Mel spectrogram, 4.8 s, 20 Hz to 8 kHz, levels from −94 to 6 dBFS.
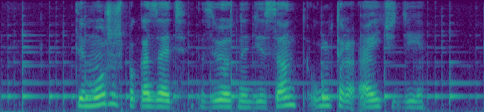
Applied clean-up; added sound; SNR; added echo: none; Dishes, pots, and pans; 11 dB; none.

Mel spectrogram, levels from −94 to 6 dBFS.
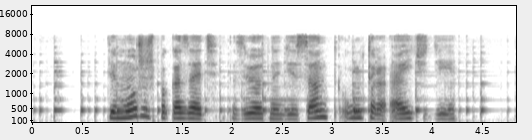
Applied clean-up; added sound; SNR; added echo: neural mask model RNNoise.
